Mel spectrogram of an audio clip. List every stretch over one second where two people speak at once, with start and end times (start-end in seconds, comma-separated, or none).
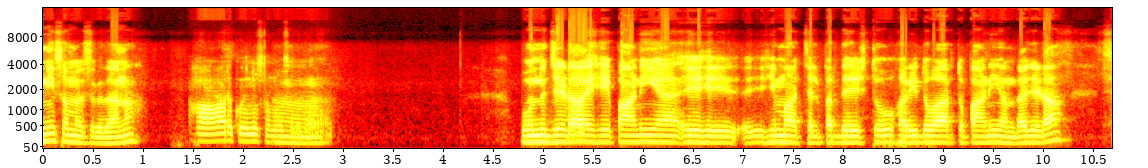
none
